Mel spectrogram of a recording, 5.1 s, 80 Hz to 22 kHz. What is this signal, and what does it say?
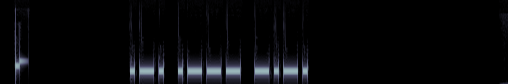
Morse code, heard as a keyed tone, about 25 wpm, 700 Hz. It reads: RJC
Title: USA Call Sign Postfixes - 3 Letters 25wpm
